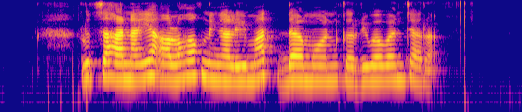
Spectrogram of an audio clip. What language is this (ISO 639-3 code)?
sun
